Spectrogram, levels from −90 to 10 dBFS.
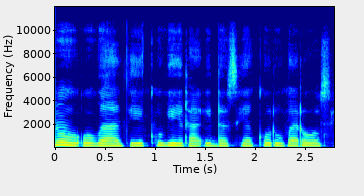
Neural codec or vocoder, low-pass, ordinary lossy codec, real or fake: codec, 32 kHz, 1.9 kbps, SNAC; 10.8 kHz; none; fake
